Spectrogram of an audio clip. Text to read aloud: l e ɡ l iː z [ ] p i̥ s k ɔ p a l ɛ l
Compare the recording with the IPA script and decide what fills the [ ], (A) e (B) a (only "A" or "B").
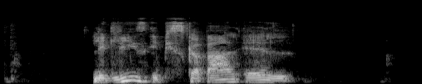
A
